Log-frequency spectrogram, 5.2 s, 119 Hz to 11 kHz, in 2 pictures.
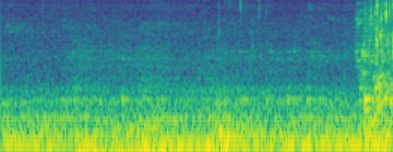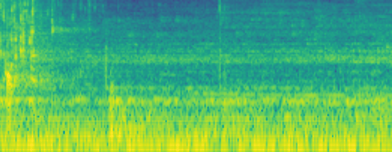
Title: Interesting drain with new sinkplug 45.5 mm with plastic ring and whirlpool and gurgling sound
